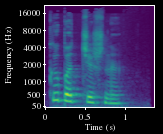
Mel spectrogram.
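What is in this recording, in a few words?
"кыпӧдчыштны", Komi, female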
